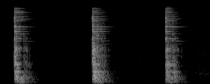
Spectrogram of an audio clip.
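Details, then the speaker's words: Opel Astra with a broken hood prop rod foot: the loose rod moves freely and, with the slightest movement, strikes the front panel near the LPG ECU, giving sharp tinny metallic clinks. "bu en ufak harekette buraya çarpıp da Çinçin tın tın sesi çıkartıyor"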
